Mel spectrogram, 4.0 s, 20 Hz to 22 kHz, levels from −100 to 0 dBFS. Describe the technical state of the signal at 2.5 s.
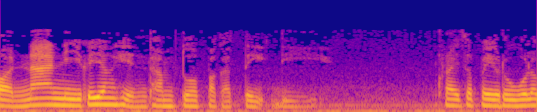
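At 2.5 s the speech carries MP3 compression damage, present throughout. Nothing sounds above 8.4 kHz, and sparse frequency lines flicker watery, likely from a low bitrate near 32 kbps.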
